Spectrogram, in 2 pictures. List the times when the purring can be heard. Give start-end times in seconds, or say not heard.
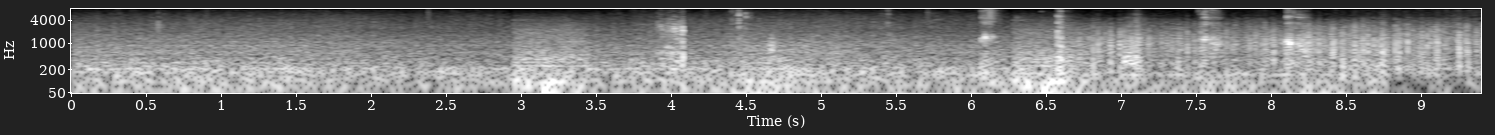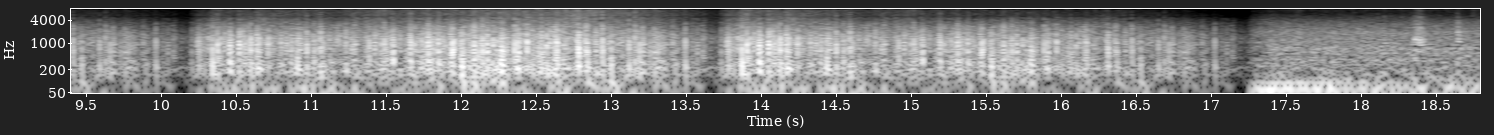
not heard.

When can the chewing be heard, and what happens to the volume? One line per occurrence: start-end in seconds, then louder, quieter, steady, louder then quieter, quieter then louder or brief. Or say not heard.
3.7-8.8 quieter then louder.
